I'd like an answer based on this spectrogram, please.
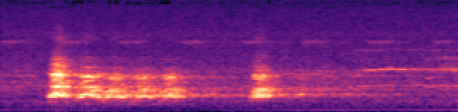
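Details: Rex, a dog, barks at night, one loud bark trailing into a drawn-out, wavering growl-like tail, then a second shorter bark, over a quiet steady background.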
